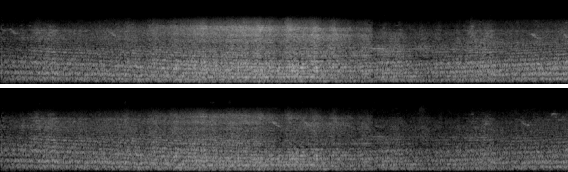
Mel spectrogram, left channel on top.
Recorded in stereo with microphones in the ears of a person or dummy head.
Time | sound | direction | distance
0.0 | an aircraft | 5° left (ahead or behind) | ?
